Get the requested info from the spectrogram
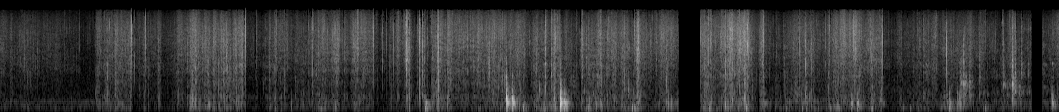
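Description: Speaker packaging being handled and pulled open: irregular crinkling and crackling with bits of tearing. The sound drops out completely for a moment about ten seconds in.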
